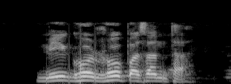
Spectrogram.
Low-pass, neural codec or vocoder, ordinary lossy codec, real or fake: 7.2 kHz; none; AAC, 64 kbps; real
